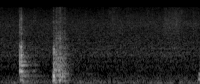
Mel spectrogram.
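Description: Two short knocks of kitchenware, about a third of a second apart, as shredded butternut squash is handled in a cast iron skillet, followed by a faint steady background.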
